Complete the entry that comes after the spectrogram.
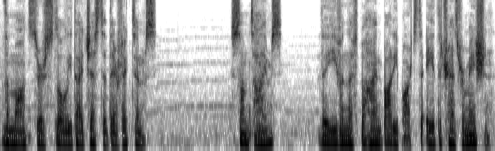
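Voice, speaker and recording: A man voicing a composed, clinical young alchemist in a video game, measured and formal. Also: lowish voice, steady tone, a bit bright, natural voice. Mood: grave explaining. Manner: measured, matter-of-fact, formal. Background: game music.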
